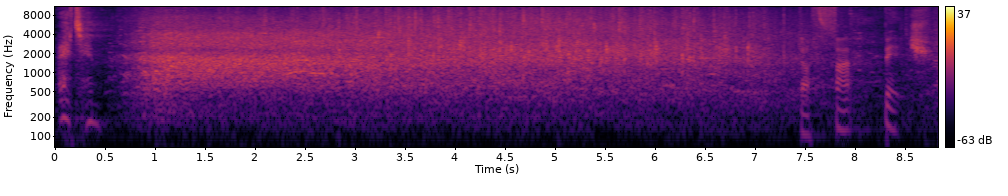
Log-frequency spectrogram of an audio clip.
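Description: A large audience claps.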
